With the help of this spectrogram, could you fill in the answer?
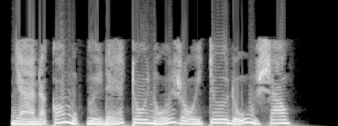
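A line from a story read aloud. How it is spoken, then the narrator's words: Weary, grieving sigh. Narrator (Vietnamese): Xanh xao và mất mát, má cũng kịp thở dài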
